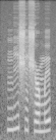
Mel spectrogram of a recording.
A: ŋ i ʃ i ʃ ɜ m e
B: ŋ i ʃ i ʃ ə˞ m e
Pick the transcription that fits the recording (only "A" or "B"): B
